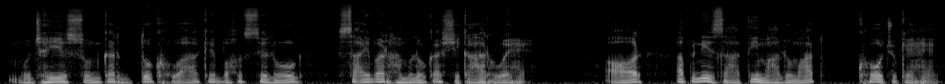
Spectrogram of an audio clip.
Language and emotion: Urdu, sad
